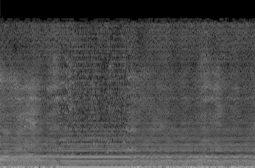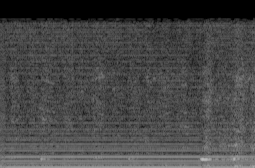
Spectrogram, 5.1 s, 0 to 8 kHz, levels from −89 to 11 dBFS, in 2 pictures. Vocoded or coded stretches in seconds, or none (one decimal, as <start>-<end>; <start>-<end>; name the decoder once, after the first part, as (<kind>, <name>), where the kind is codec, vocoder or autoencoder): 0.0-0.6 (vocoder, Vocos); 1.3-2.6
